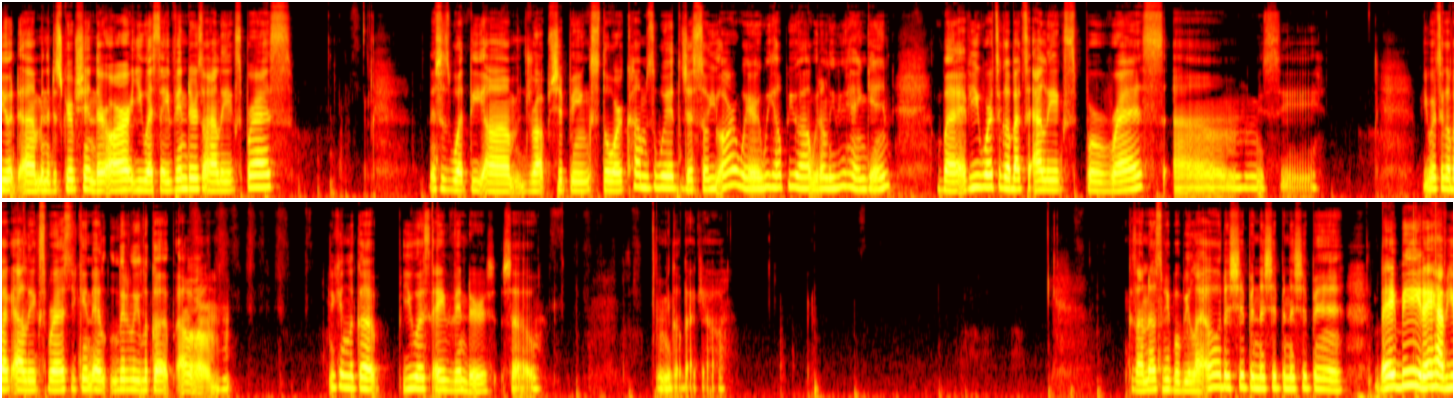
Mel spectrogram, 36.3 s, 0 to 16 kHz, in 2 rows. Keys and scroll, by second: 15.4 alt+q, 29.1 alt+q.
